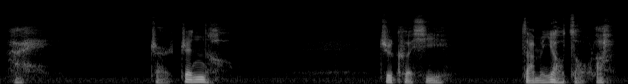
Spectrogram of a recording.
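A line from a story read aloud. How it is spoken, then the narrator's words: Sighing. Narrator (Chinese): 黄蓉这才叹了口气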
